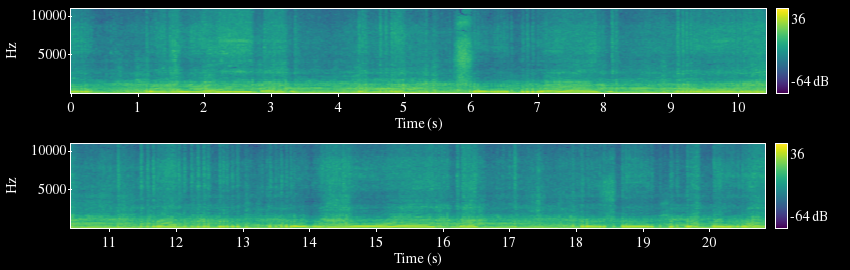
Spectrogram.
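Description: A dirt bike engine revs up and down loudly and close by.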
